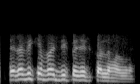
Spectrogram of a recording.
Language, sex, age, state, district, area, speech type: Odia, female, 45-60, Odisha, Sundergarh, rural, conversation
